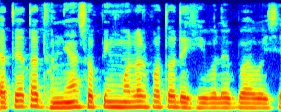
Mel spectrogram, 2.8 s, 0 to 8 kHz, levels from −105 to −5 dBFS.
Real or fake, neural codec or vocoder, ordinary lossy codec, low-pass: fake; vocoder, 44.1 kHz, 128 mel bands every 512 samples, BigVGAN v2; none; 7.2 kHz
